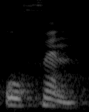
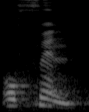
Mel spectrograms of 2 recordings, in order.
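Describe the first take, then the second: No difference in how they are said.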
